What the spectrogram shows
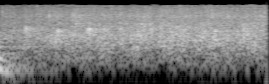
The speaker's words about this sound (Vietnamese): to lên vỗ tay to lên thưa anh chị em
